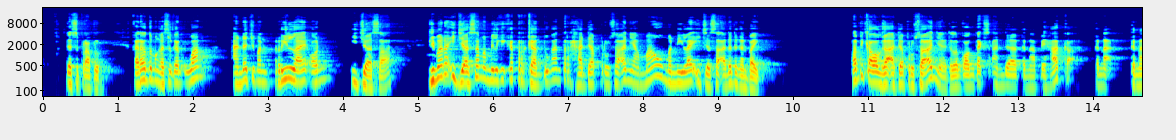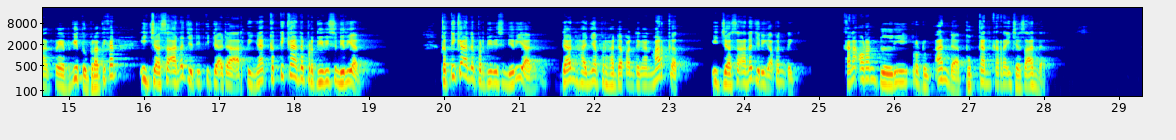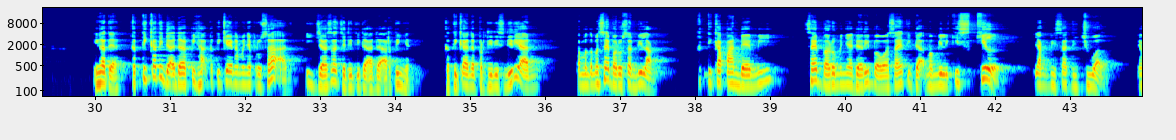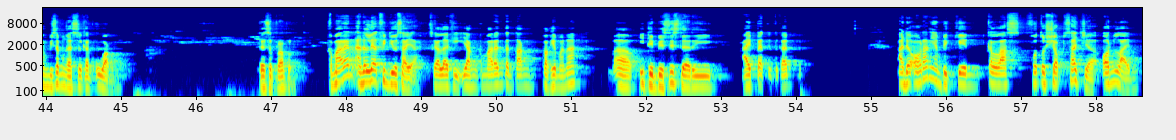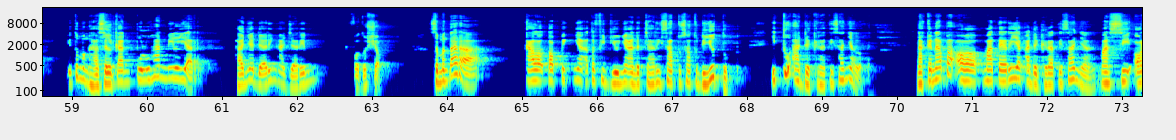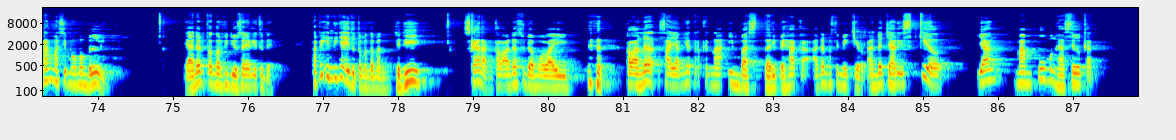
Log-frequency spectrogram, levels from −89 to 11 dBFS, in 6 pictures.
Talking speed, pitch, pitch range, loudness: 145 wpm, 170 Hz, 145-205 Hz, -18 LUFS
